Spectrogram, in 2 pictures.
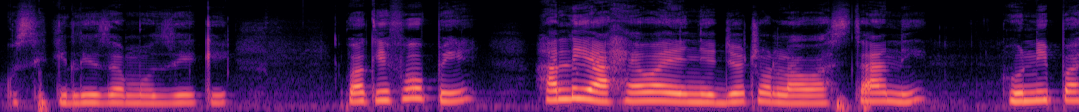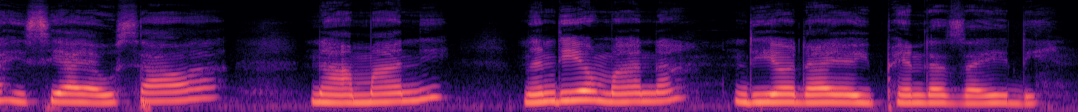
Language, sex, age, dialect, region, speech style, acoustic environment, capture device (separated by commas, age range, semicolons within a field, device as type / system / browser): Swahili, female, 18-24, Kenya - Mombasa, Kenya, happy, nature, mobile / Linux / Chrome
